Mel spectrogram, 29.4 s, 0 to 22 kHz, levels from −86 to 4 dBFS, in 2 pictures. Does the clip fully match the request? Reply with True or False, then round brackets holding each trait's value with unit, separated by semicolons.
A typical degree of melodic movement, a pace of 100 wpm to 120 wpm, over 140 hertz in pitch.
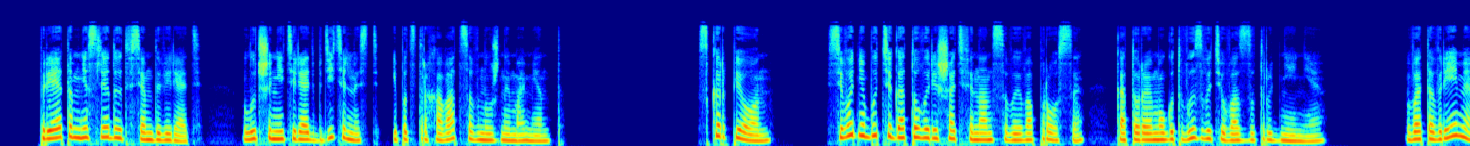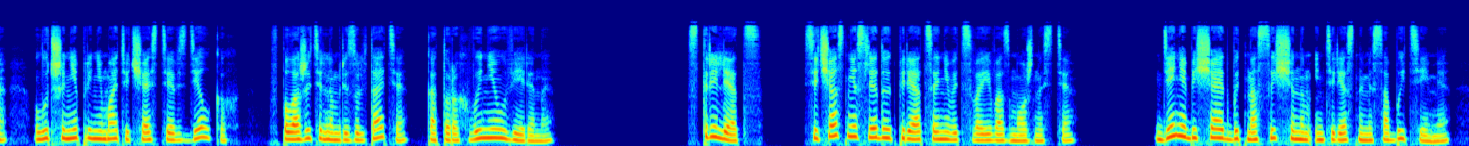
True (4.8 semitones; 115 wpm; 190 Hz)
